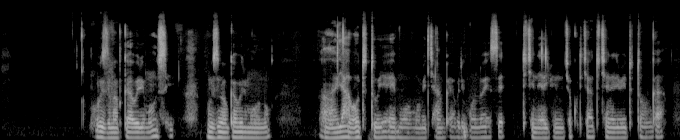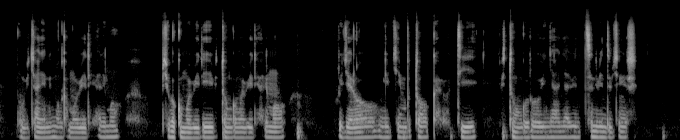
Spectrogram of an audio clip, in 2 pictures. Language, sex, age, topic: Kinyarwanda, male, 18-24, agriculture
